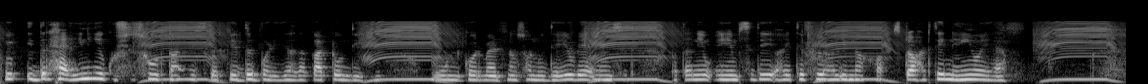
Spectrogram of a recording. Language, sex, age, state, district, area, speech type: Dogri, female, 18-30, Jammu and Kashmir, Samba, rural, spontaneous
